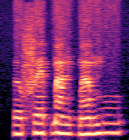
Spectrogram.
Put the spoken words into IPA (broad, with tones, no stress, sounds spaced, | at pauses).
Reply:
ə˨ f ɛ˧ ɓ ã˧ ɡ͡b ã˧ m u˦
